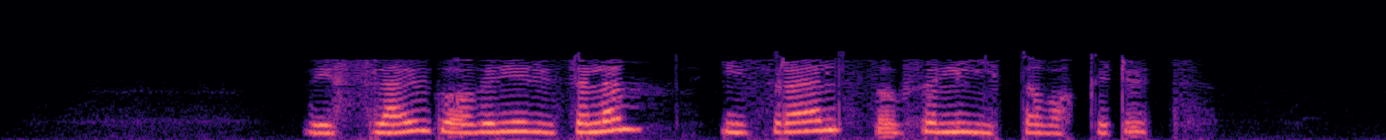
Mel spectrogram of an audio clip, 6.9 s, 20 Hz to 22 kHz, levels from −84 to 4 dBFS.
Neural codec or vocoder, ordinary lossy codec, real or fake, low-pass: none; AAC, 16 kbps; real; 19.8 kHz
